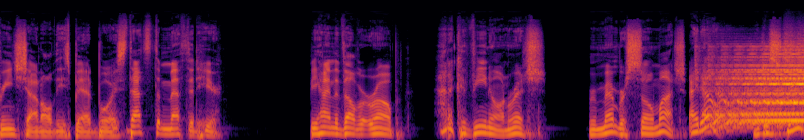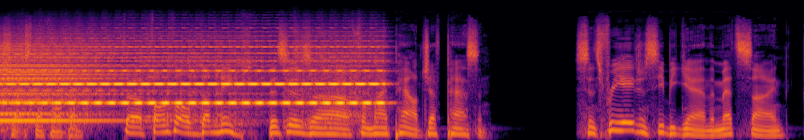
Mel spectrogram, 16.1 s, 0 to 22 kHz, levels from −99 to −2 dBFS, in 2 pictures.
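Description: At 6.95 s a feedback howl begins. Two devices in the same room are joined to one call, so the path from microphone to loudspeaker and back to the microphone returns more level than it sends each time round. Rather than decaying, the repeats accumulate and narrow to a tone around 2 kHz, with the loop cycling roughly every 150 ms. It peaks about 14 dB above the speech and stops at 12.25 s.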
